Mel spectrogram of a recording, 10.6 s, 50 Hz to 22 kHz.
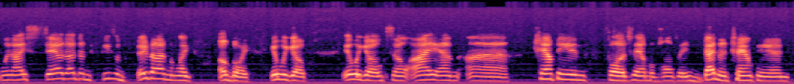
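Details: Adult woman with ataxic cerebral palsy (self-described ataxic-spastic, a "mixed bag" of CP), officially diagnosed at 31, with a slight speech impediment; mild ataxic dysarthria.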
